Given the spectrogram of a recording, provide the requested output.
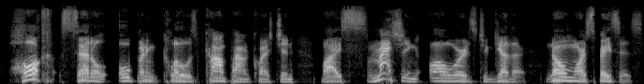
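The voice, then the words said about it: Hulk cartoon character voice impression. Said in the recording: “I'm going to read it in my impression of the Hulk's voice”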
